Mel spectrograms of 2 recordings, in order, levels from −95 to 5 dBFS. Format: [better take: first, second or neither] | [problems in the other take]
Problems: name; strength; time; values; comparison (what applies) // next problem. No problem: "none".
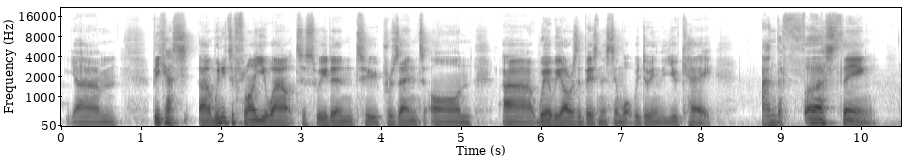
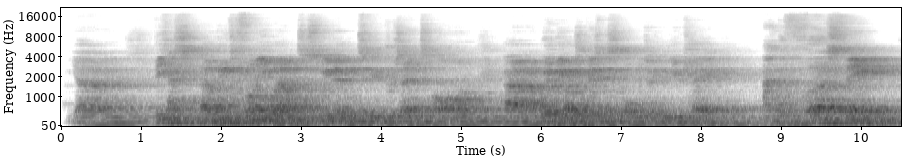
first | off-mic speech; far // room echo; strong; dies away in 2.9 s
